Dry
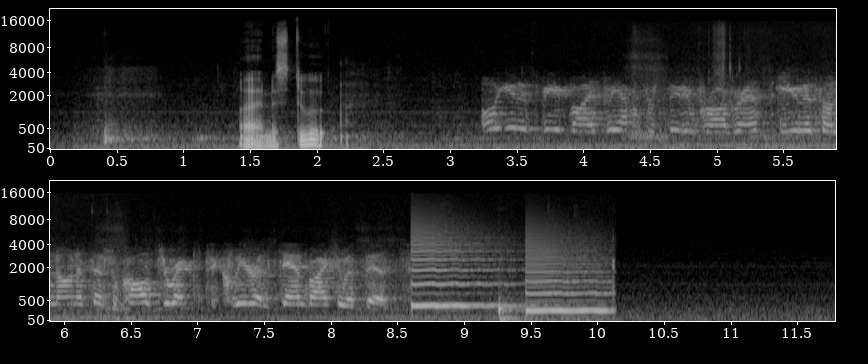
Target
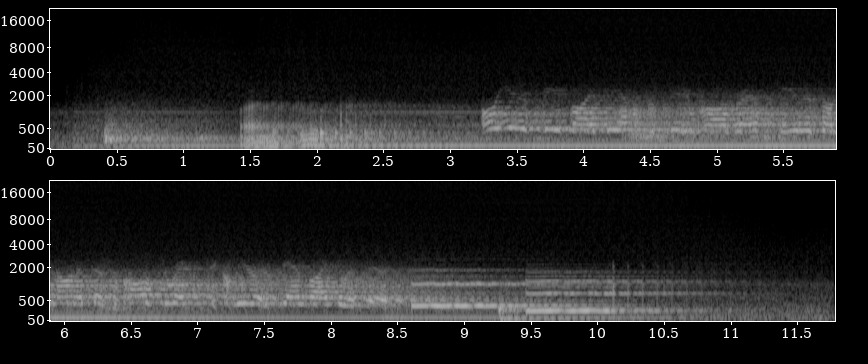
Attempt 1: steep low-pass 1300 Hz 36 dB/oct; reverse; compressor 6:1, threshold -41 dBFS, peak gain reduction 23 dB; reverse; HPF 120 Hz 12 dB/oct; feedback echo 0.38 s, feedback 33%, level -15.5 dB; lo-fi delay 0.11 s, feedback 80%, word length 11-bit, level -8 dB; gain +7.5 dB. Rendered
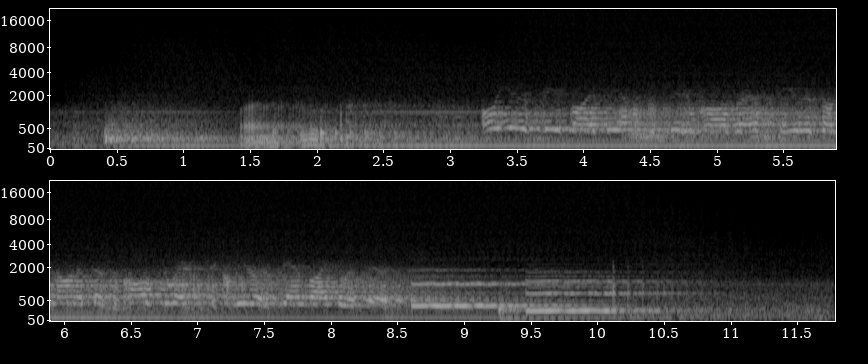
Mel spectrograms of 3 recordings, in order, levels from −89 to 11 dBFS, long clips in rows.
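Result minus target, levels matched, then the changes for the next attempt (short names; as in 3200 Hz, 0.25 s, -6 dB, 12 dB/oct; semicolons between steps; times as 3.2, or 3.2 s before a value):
compressor: peak gain reduction +5.5 dB; 125 Hz band -3.0 dB
change: compressor 6:1, threshold -34.5 dBFS, peak gain reduction 17.5 dB; change: HPF 55 Hz 12 dB/oct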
